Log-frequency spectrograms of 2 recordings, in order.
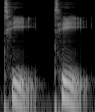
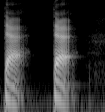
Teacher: when you are making the ta sound in kitab, you don't puff air out the front of your mouth like you do in English when you make a T sound.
